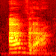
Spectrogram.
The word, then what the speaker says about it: avrà: Como o futuro, como a gente está vendo aqui, a nossa sílaba tônica, então onde cai a intensidade de quando a gente fala a palavra, é na última letra, na última sílaba, né?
